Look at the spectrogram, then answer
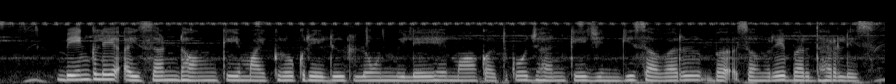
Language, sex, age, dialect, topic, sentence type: Chhattisgarhi, female, 18-24, Eastern, banking, statement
